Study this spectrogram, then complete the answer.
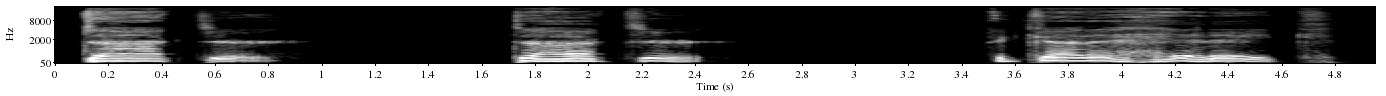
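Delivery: high-pitched, pleading patient; prisoner calling doctor. Acted. Acted prisoner calls to doctor.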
